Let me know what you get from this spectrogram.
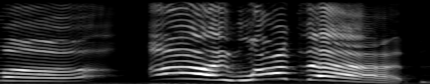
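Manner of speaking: loud, high fake gush; mock swooning. Real, not acted. Mocking men doing the bare minimum with a loud, high fake swoon. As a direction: gush sarcastically over nothing.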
